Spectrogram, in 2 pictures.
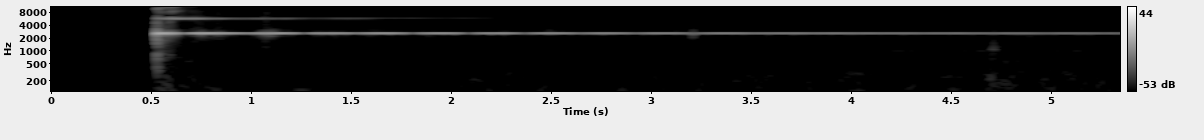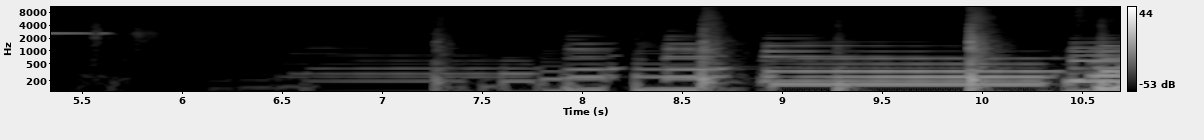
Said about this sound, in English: And you can begin to bring your attention back. And when you hear the bell, we can finish.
